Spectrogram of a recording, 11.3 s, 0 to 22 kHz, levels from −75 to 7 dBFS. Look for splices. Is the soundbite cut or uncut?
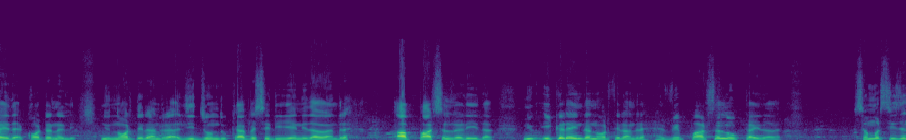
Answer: uncut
